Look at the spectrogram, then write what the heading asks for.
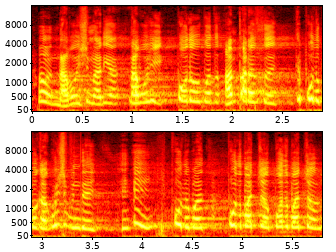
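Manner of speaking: high-pitched tantrum voice, wheedling; whining childish king. Acted. King complaining to his wife about the vineyard, childish whining. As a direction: whine like a child begging for a toy. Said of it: "이러고 있는 거예요".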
